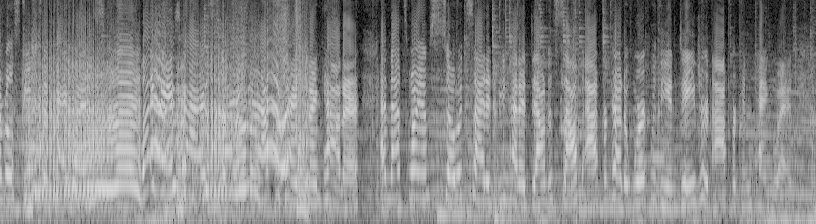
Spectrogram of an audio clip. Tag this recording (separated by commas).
penguins braying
